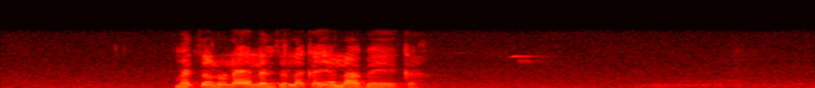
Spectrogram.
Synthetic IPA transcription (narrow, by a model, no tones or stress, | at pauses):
mat͡sʼalɔlajaland͡zɛlakʼajalabɛːkʼa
